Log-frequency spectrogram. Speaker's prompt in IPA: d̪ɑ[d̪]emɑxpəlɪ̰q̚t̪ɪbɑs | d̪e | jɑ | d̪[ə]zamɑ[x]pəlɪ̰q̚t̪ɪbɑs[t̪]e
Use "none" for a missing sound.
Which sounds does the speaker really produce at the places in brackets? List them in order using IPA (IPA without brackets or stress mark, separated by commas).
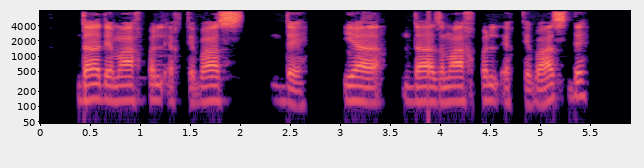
d̪, ɑ, x, d̪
